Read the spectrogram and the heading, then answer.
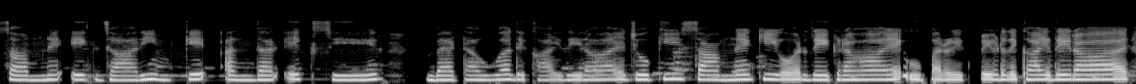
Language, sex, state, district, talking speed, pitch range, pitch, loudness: Hindi, female, Maharashtra, Sindhudurg, 150 wpm, 205-225 Hz, 215 Hz, -14 LUFS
